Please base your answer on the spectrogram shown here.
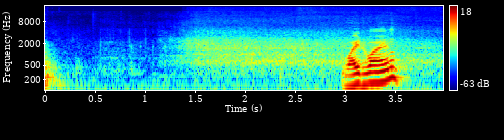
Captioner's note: sizzling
